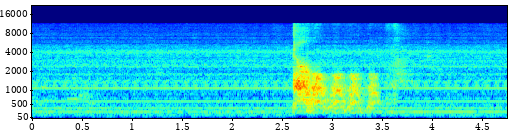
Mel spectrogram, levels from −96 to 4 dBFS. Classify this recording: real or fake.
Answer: fake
